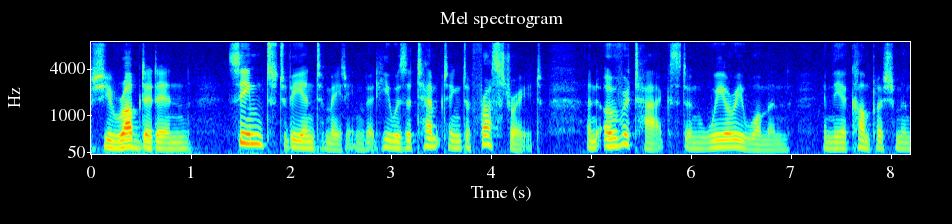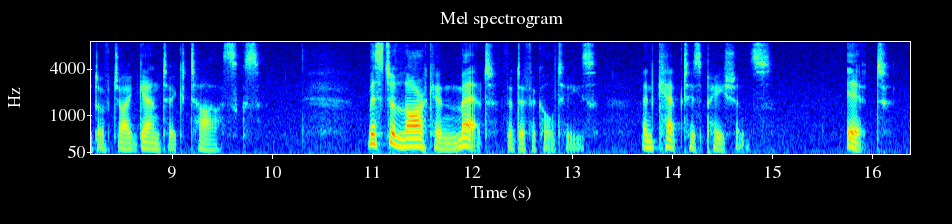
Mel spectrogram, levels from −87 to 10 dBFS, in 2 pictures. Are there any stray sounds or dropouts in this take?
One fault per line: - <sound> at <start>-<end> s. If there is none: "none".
none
